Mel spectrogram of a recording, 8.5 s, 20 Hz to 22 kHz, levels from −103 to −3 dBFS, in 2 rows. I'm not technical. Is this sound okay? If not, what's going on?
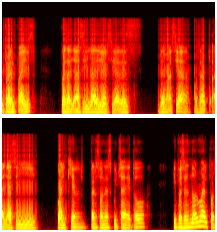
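No. From the start to 5.61 s there's a block size mismatch (padded). One part of the system hands over smaller chunks than the next expects and fills the gaps with silence. That puts a 100 Hz buzz over the speech and slows it to about 92% speed without changing the character of the voice.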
